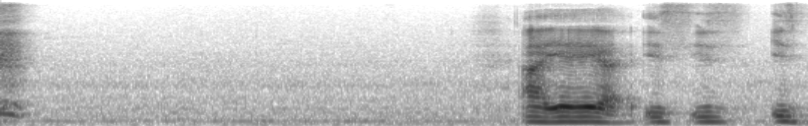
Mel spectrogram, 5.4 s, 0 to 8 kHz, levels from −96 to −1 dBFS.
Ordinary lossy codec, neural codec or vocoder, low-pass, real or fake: AAC, 48 kbps; none; 7.2 kHz; real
